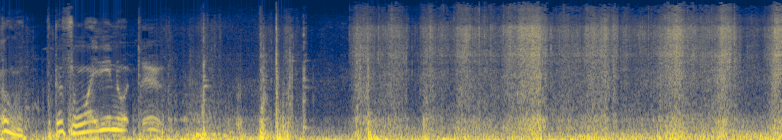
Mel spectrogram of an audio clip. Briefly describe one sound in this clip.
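A plastic bin rolls over rough ground.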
